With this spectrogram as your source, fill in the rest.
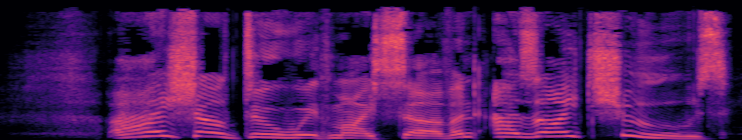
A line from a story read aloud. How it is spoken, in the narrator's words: he yelled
